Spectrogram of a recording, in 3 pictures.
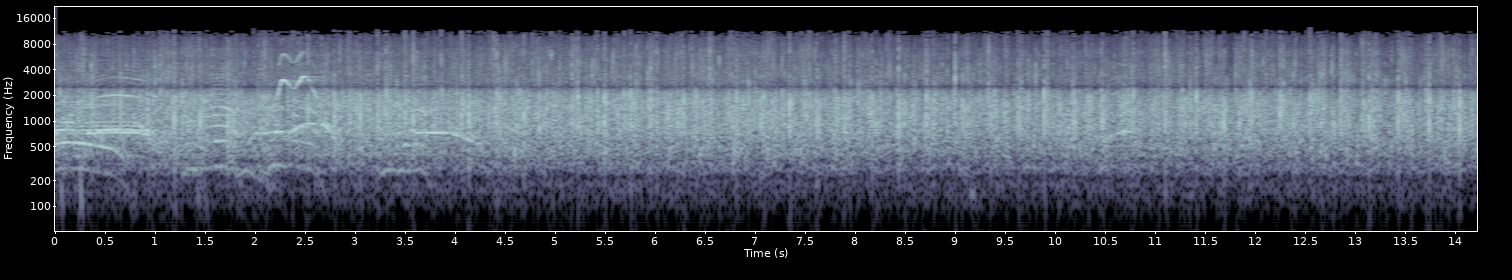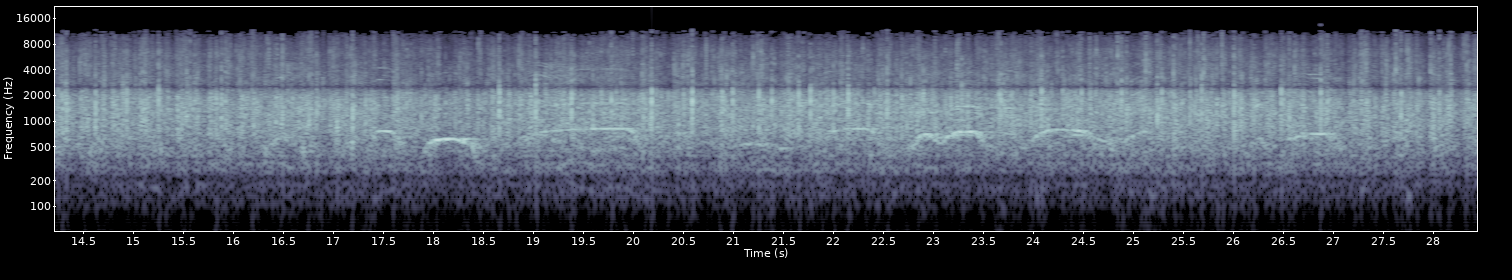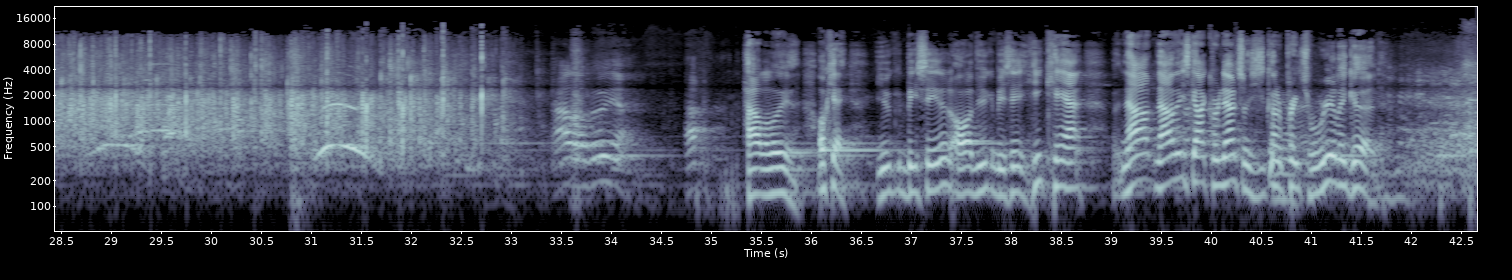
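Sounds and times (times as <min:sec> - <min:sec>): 
audience applause: 0:00.0 - 0:33.6
speech: 0:35.4 - 0:41.8
laughter: 0:41.6 - 0:42.6.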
